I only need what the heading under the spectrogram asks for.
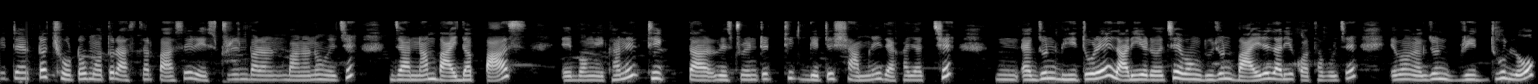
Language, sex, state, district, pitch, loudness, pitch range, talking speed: Bengali, female, West Bengal, North 24 Parganas, 225 Hz, -17 LUFS, 205-265 Hz, 160 wpm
